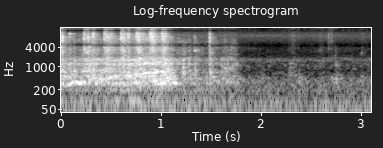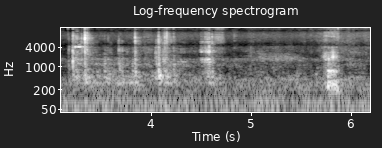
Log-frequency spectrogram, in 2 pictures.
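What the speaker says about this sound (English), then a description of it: "I'm gonna stitch over the other end" A sewing machine stitches across elastic ends on a pleated fabric face mask, running in a close rapid whir for about a second, then pausing with a few short stitching bursts.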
